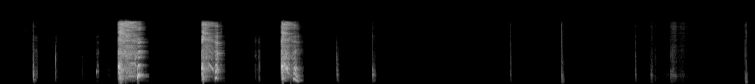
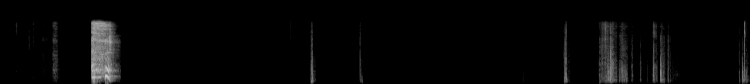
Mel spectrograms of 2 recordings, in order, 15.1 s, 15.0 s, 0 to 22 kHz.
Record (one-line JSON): {"three_cough_length": "15.1 s", "three_cough_amplitude": 32392, "three_cough_signal_mean_std_ratio": 0.2, "cough_length": "15.0 s", "cough_amplitude": 31332, "cough_signal_mean_std_ratio": 0.14, "survey_phase": "beta (2021-08-13 to 2022-03-07)", "age": "65+", "gender": "Female", "wearing_mask": "No", "symptom_cough_any": true, "symptom_sore_throat": true, "symptom_onset": "12 days", "smoker_status": "Never smoked", "respiratory_condition_asthma": false, "respiratory_condition_other": false, "recruitment_source": "REACT", "submission_delay": "0 days", "covid_test_result": "Negative", "covid_test_method": "RT-qPCR", "influenza_a_test_result": "Unknown/Void", "influenza_b_test_result": "Unknown/Void"}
